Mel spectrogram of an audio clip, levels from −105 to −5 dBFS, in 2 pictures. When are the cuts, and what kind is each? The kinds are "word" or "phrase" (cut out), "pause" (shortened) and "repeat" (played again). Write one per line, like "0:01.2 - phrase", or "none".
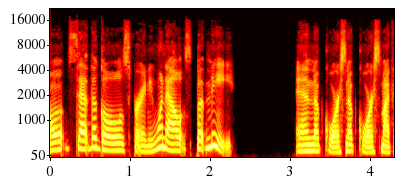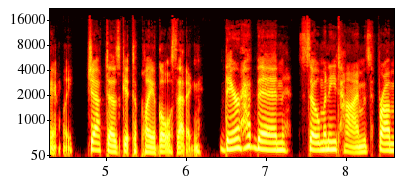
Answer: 0:03.7 - repeat
0:04.7 - pause
0:05.6 - phrase
0:06.3 - pause
0:07.3 - pause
